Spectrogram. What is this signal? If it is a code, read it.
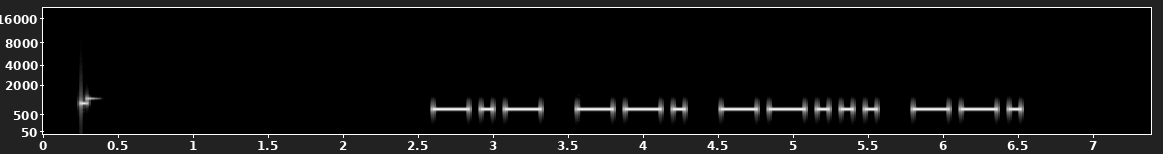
Morse code, heard as a keyed tone, about 16 wpm, 700 Hz. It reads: KG7G
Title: USA Call Signs - 4 Characters - Repeated 2x - 15wpm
